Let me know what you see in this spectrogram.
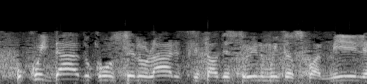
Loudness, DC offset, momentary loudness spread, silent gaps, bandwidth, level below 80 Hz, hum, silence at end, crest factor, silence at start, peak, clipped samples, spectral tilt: -13 LUFS; under 0.1%; 3 LU; none; 5 kHz; -42 dBFS; none; 0 s; 12 dB; 0 s; 0 dBFS; under 0.1%; -7.5 dB/octave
